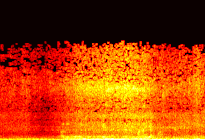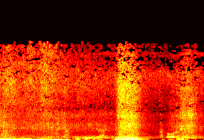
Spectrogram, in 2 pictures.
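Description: A motor vehicle's engine passing close by: it builds up over the first couple of seconds, is loud through the middle, and drops away about five and a half seconds in.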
